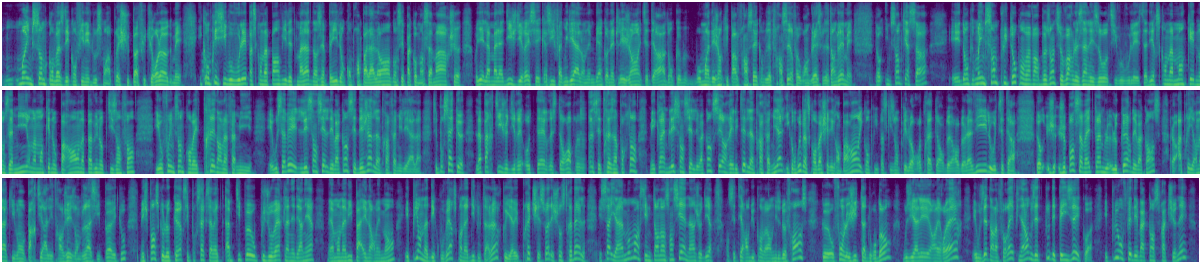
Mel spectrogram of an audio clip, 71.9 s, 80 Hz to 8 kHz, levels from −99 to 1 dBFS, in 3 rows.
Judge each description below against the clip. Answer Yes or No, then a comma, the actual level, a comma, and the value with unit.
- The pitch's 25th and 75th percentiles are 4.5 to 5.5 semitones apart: Yes, average, 5.2 semitones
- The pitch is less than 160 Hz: Yes, low, 135 Hz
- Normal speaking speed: No, fast, 280 wpm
